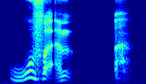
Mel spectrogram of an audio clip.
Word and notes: 骨干: HSK6

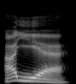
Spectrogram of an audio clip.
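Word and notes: a1 yi2: tone 1; tone 2

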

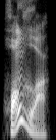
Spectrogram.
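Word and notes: Huang2 He2: tone 2

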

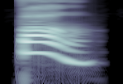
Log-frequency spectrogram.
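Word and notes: bang4: tone 4

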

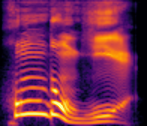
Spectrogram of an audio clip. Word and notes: 轰动: HSK6

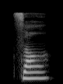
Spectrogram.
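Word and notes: zang1: tone 1

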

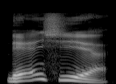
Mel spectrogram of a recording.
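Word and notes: lian4 xi2: tone 4; tone 2

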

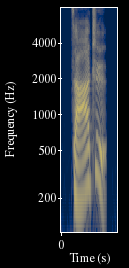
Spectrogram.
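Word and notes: za2 zhi4: tones 2, 4

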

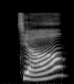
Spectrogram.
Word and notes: 桨: HSK6

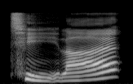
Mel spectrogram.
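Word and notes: qi3 lai5: tone 3; tone 5

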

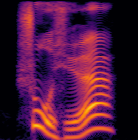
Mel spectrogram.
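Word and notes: shu4 xue2: tone 4; tone 2

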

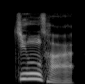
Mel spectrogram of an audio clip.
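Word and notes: jing1 cai3: tones 1, 3

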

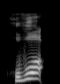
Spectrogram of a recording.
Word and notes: 湖泊: HSK6

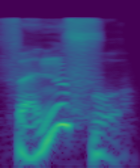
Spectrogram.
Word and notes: 吩咐: HSK6

